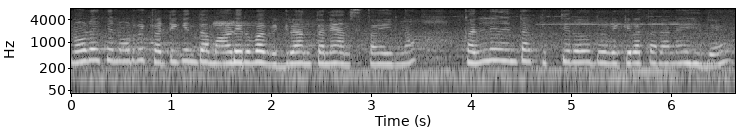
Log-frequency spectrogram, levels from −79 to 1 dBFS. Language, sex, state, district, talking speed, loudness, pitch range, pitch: Kannada, male, Karnataka, Raichur, 110 wpm, -17 LUFS, 265-300 Hz, 275 Hz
